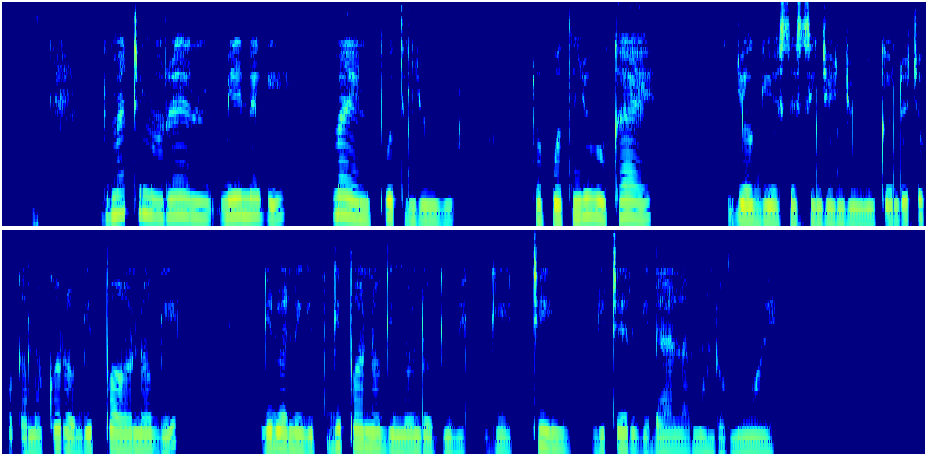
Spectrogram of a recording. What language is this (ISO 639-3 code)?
luo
